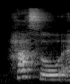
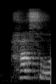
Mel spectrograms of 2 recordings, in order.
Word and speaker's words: hustle: Hustle and bustle. Hustle and bustle. Dwa razy te sobie zjadacie.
